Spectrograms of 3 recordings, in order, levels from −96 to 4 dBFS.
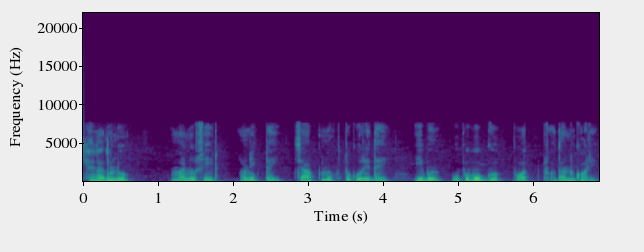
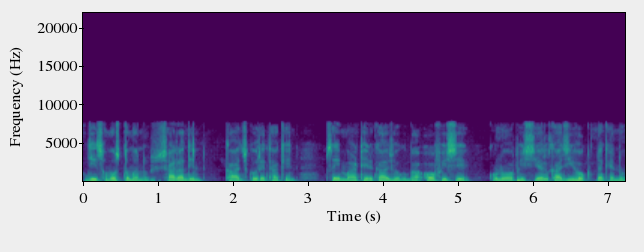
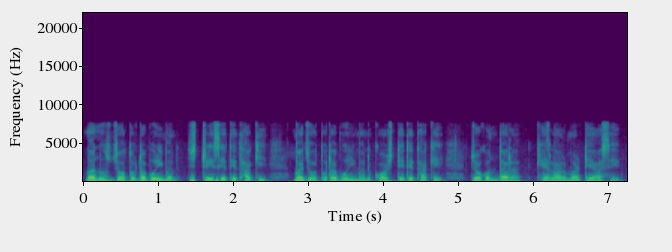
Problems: none marked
